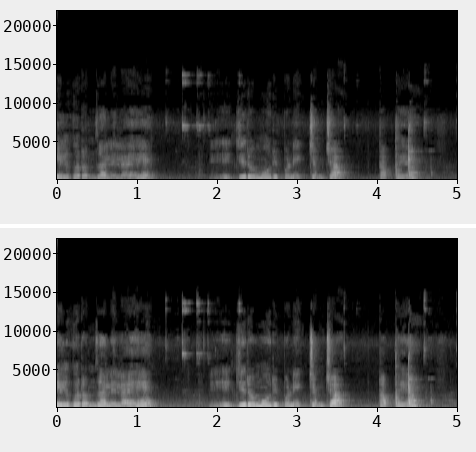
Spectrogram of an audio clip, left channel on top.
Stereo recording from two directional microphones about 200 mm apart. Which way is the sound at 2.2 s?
10° right (ahead or behind).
